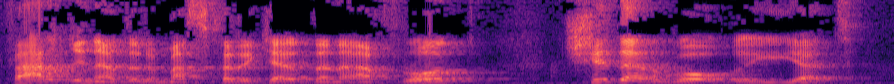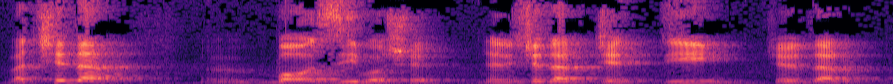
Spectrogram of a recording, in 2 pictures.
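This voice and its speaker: A man, a religious law scholar, explaining rulings step by step in an interview, measured and methodical. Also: medium pitch, animated, fairly bright tone, reverberant. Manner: measured, methodical, affirms with short approvals.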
